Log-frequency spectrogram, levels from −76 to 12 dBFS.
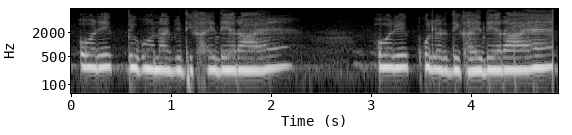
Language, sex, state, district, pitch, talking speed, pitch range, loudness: Hindi, female, Uttar Pradesh, Saharanpur, 265 Hz, 185 wpm, 240-280 Hz, -10 LUFS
